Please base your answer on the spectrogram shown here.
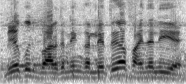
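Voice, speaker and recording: Here a man with a slightly high voice speaks very fast as he walks an outdoor market, upbeat and chatty, quizzing sellers on prices. "Bhai" and "theek hai" come up again and again. The poor audio includes crowd chatter and traffic.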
